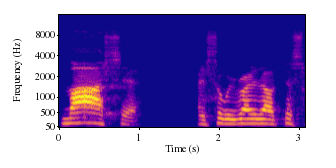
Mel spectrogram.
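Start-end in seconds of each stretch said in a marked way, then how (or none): 0.0-1.0 maaseh with a long drawn "ah", MAAA-seh; louder maaseh, first vowel held open. Shown as a demonstration. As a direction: stretch the "ah" in maaseh. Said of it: "shvanach opened up to a ah".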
